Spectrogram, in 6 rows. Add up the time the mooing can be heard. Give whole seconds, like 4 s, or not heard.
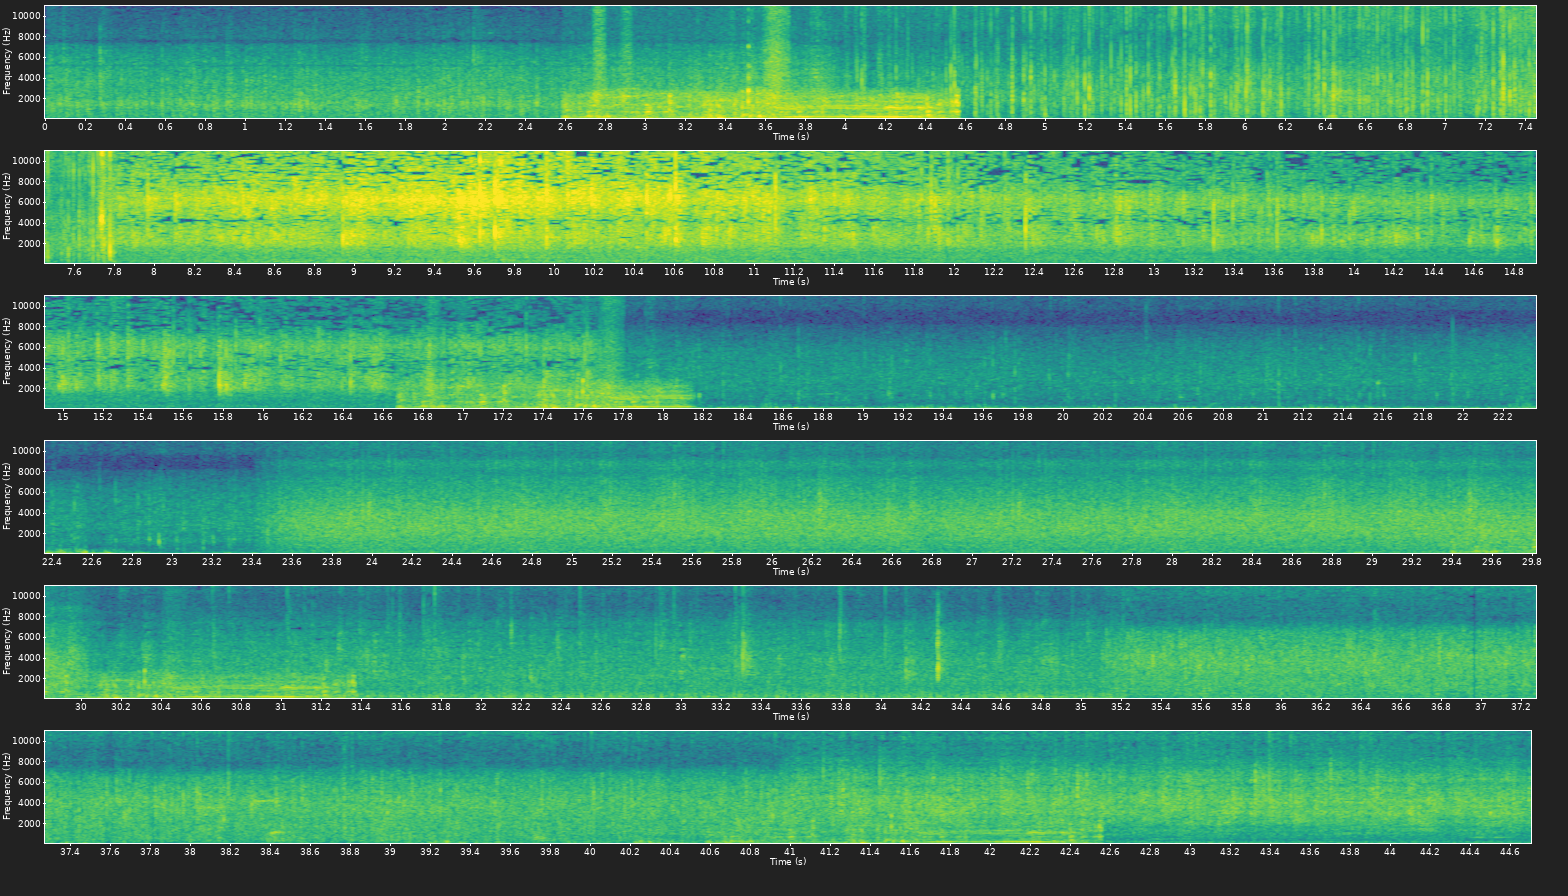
8 s.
